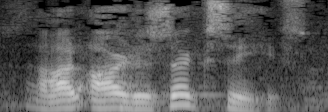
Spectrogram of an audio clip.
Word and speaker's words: Artaxerxes: Did I say that right? Artaxerxes. She corrects me, and I still can't remember it.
